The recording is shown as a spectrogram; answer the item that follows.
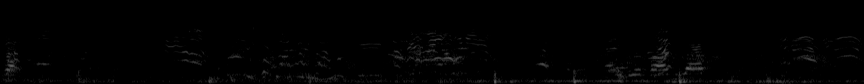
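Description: Faint, distant high-pitched voices of players calling to each other across a soccer field, coming and going in short shouts, with a couple of sharp knocks about five to six seconds in.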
